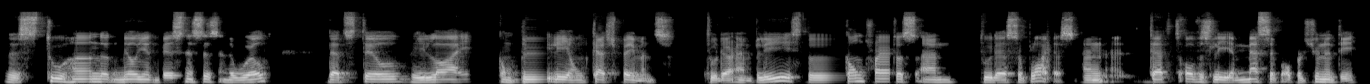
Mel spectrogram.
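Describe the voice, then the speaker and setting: Middle-aged Dutch-accented founder, lowish voice, measured delivery with hesitations. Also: male voice, fairly even intonation, low-quality recording. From Netherlands. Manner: measured, with frequent hesitations and restarts. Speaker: startup founder and CEO. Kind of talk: conversational interview answers.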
